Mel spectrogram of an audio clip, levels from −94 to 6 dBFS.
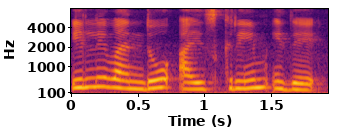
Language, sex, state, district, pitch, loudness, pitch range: Kannada, female, Karnataka, Bidar, 260 Hz, -14 LUFS, 235-280 Hz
